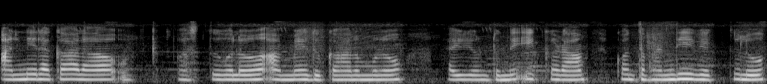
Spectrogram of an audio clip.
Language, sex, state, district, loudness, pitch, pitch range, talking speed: Telugu, female, Andhra Pradesh, Guntur, -17 LUFS, 220 Hz, 215-230 Hz, 95 wpm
